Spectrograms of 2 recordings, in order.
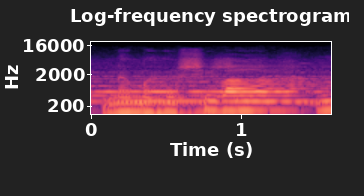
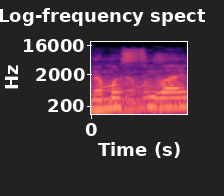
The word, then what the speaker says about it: नमः शिवाय: नहीं मिलेगा ओम नमः शिवाय नमः शिवाय नहीं नमः शिवाय ये उच्चारण मंत्रों का उच्चारण का यही नियम है अच्छा एक और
